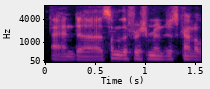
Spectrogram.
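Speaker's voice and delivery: ordinary talk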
